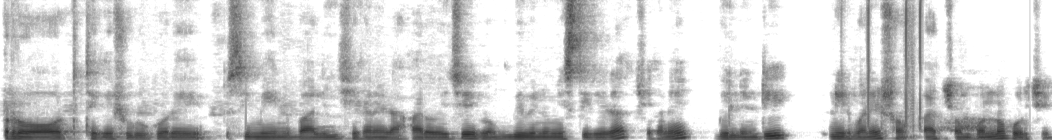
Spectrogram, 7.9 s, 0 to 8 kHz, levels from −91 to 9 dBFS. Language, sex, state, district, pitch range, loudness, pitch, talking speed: Bengali, male, West Bengal, Kolkata, 95-105 Hz, -18 LUFS, 100 Hz, 150 wpm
